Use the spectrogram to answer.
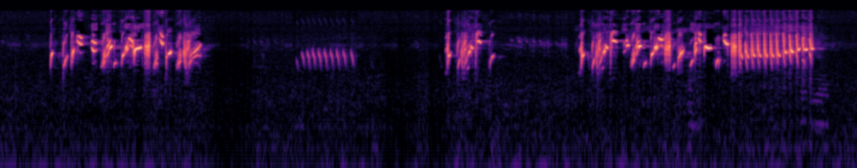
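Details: Wild European goldfinch song: bursts of rapid, high, tinkling twitters, a short buzzy trill in between, then a long phrase ending in a fast rattling buzz; the background is quiet.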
